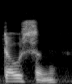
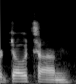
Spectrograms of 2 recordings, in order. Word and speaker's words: Dothan: I mean, in Hebrew, it would be, you know, it would be you know, most people pronounce it Dosan, or, you know, or Dotan, but okay.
